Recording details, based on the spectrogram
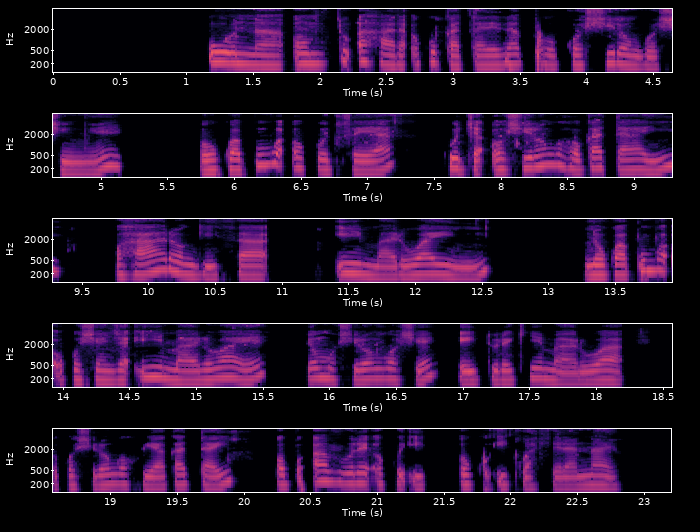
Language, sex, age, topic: Oshiwambo, female, 25-35, finance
